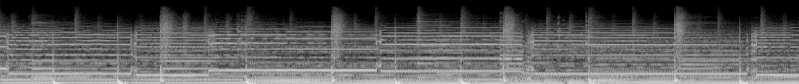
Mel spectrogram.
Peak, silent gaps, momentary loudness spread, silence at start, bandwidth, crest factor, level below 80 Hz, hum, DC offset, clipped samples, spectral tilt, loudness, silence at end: 0 dBFS; none; 2 LU; 0 s; 13.5 kHz; 12 dB; -18 dBFS; none; under 0.1%; under 0.1%; -5.5 dB/octave; -13 LUFS; 0 s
